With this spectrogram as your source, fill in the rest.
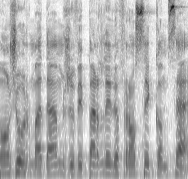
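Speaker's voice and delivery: put-on Arabic accent, laid on thick. Retelling greeting a teacher at school: retelling own thick Arabic-accented French. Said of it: "her thick, thick, thick Arabic French".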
